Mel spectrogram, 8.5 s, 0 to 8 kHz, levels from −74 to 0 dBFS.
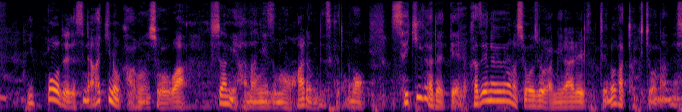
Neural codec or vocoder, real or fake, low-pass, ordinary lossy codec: codec, 16 kHz, 2 kbps, FreqCodec, larger model; fake; none; none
